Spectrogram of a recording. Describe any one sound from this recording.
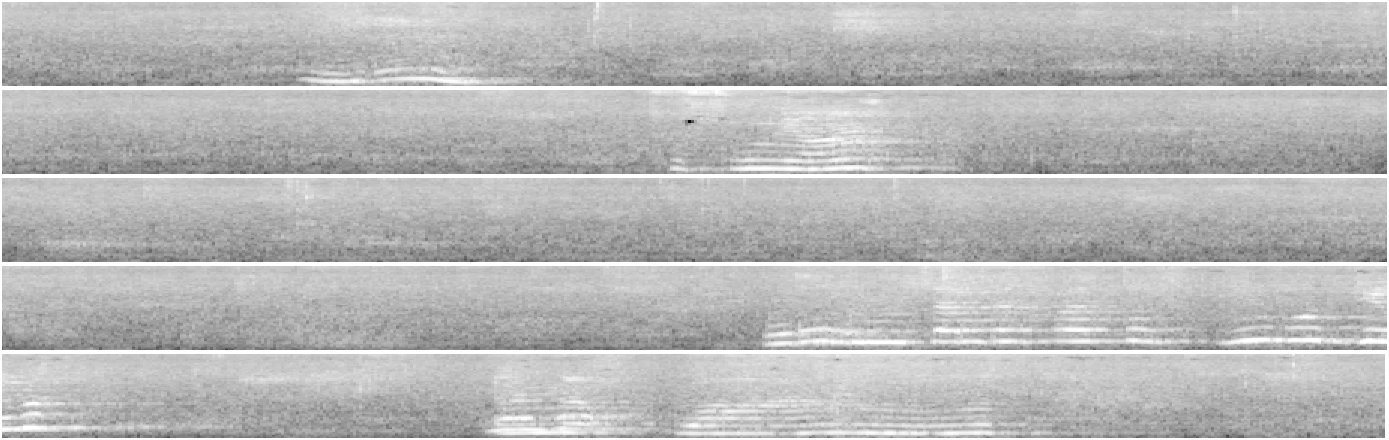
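Young boys talk with animation close by.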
